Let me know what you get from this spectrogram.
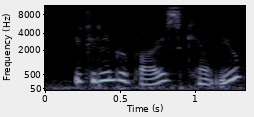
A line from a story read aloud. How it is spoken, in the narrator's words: Miss Slade asked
